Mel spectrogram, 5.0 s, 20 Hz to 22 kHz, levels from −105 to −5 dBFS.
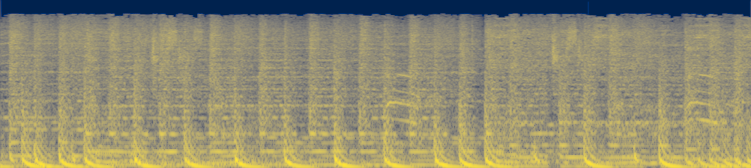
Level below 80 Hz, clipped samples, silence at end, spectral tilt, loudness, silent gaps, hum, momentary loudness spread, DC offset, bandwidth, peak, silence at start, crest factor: -18 dBFS; under 0.1%; 0 s; -4.5 dB/octave; -13 LUFS; none; none; 3 LU; under 0.1%; 16 kHz; 0 dBFS; 0 s; 12 dB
